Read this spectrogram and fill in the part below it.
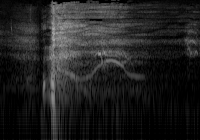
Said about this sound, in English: Let's all cough together.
